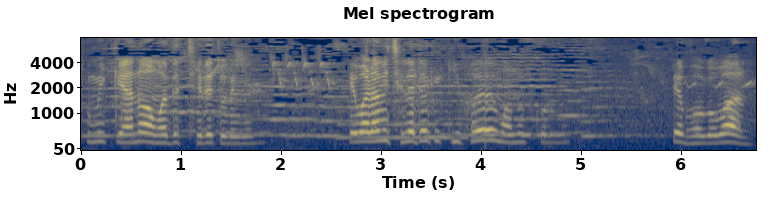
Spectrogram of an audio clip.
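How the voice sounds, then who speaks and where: Grieving widowed father voiced by an actor, soft, sorrowful, music bed. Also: mid-range voice, fairly even intonation, moderate pace, lightly acted. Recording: with music behind.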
